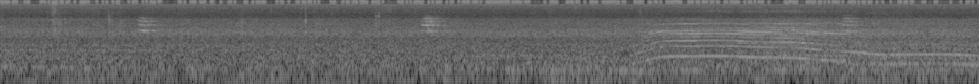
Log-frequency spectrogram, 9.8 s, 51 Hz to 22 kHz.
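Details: Domestic cats squaring off in a fight, 2023: a drawn-out, wavering yowl with rich harmonics rises and then slowly sinks during the last few seconds, over a steady rumble of passing traffic.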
